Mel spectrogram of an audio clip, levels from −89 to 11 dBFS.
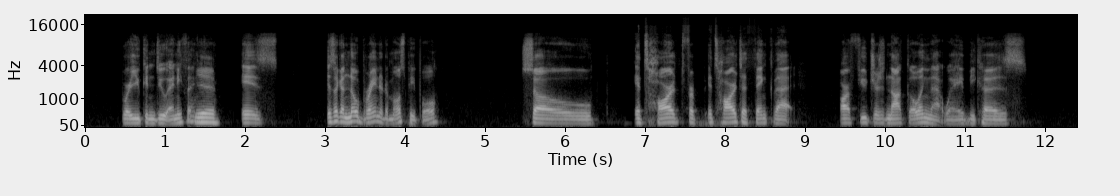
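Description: Right from the start, 0.0 to 0.46 s, the room tone before "where you can do" is swapped for comfort noise in place of the background. It's a flat, featureless hiss about 14 dB quieter than what follows, likely Opus DTX filling in while the sender's voice detector judged there was no speech. The same smooth fill returns between "do anything yeah is" and "is like a" at 2.70 to 3.02 s, about 6 dB down, and briefly at 6.76 to 6.86 s, only about 3 dB down.

Overlapping the end of that first gap, from 0.40 to 0.46 s, there's an onset clipped by the voice detector. The detector was late to notice sound coming back, so the first 60 ms of "where you can do" went missing and comfort noise covered them. The word snaps in hard with no soft lead-in, likely from the same DTX gating. Underneath it all, the call path's top end stops around 12 kHz, which fits Opus at about 32 kbps.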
